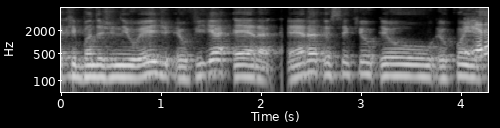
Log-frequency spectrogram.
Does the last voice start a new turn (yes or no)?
yes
